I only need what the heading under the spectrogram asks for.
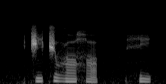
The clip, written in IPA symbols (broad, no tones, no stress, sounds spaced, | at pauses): t͡ʃ i t͡ʃ o ɣ ɒ χ ɒ | h i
